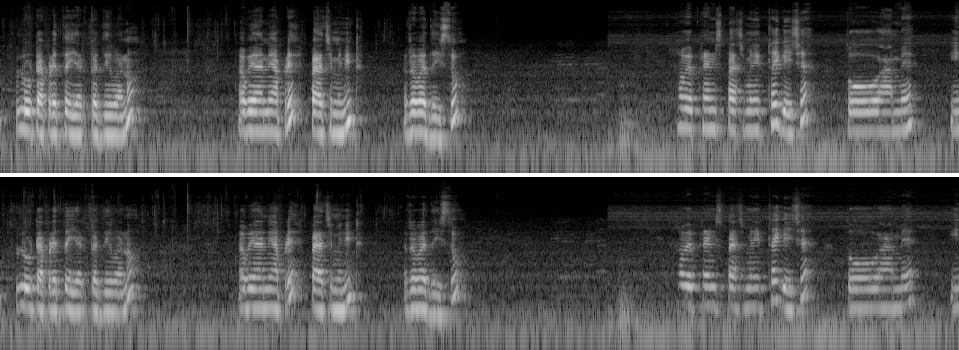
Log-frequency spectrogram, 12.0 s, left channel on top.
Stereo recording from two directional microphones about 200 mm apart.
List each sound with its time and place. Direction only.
0.3 s a woman's voice: 35° left (ahead or behind)
2.9 s a woman's voice: 35° left (ahead or behind)
8.4 s a woman's voice: 45° left (ahead or behind)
